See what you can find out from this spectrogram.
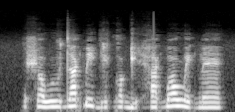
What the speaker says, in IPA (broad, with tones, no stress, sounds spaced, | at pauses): ʃ ɔ˧ w u˧ d a˦ k͡p i˦˨ ɡ e˧ ɡ ɔ˧ ɡ i˨ h a˧ ɡ͡b ɔ˦ w e˧ ɡ͡b ɛ̃˧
